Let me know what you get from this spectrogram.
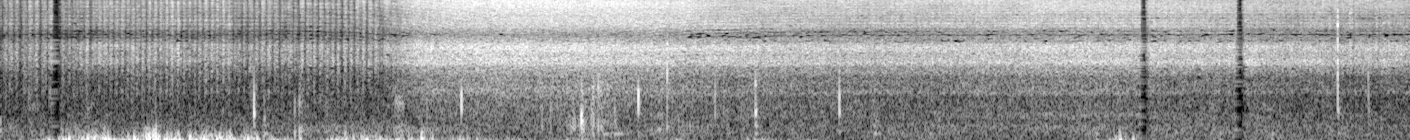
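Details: Rattle of a western diamondback rattlesnake ready to strike: a dry, continuous buzz that swells louder after about three seconds and then stays steady, with scattered low knocks and clicks early on.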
